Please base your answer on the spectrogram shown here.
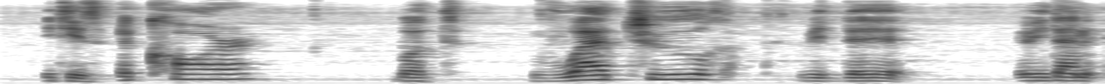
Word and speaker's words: voitures: It is a plural form of the noun, but this S is not pronounced. It is written, but it is not pronounced in the words. Voiture, one car, voiture, cars, but it is not pronounced.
